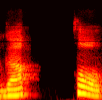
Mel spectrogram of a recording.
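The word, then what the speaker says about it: 学校: Pakai tsu kecil, gakko karena dia double k.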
